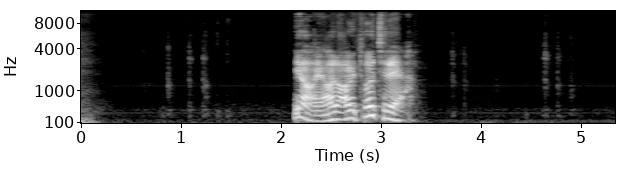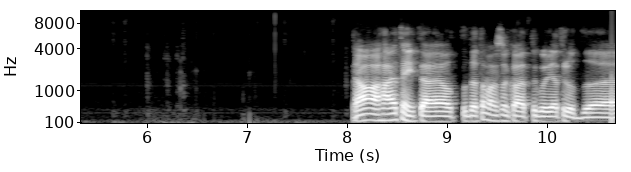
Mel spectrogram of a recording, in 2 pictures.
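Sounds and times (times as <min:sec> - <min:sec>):
typing on a computer keyboard: 0:00.8 - 0:01.6, 0:04.6 - 0:05.0, 0:05.7 - 0:08.1
speech: 0:02.2 - 0:03.4, 0:08.1 - 0:10.6.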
